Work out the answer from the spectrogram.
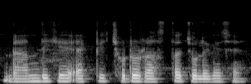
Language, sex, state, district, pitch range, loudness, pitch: Bengali, male, West Bengal, Alipurduar, 135-145 Hz, -17 LUFS, 140 Hz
